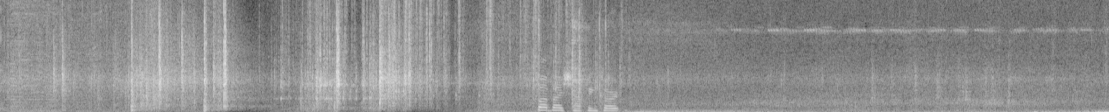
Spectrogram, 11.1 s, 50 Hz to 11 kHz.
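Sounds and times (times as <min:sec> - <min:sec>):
background music: 0:00.0 - 0:02.6
shopping cart rattling: 0:00.0 - 0:06.3.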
